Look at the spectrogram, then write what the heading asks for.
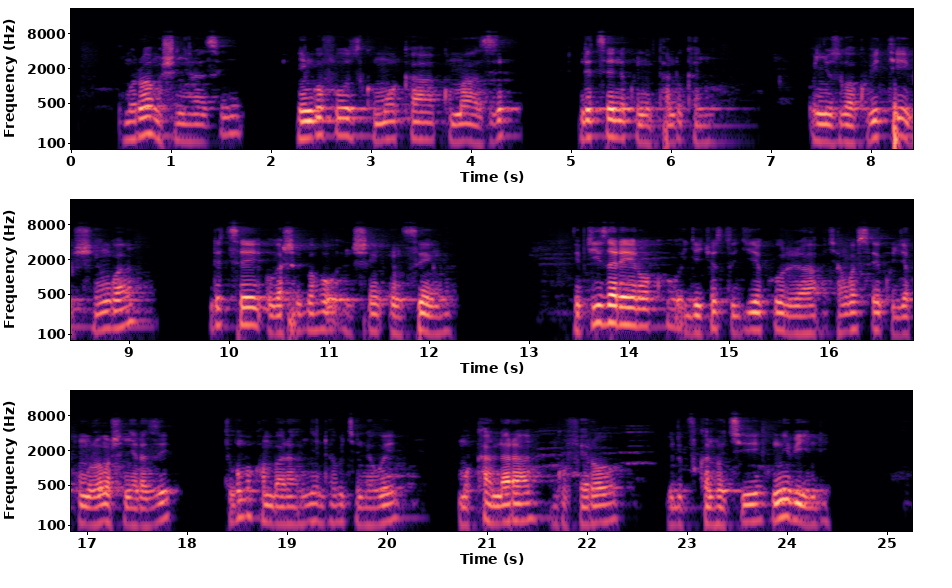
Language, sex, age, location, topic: Kinyarwanda, male, 18-24, Nyagatare, government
